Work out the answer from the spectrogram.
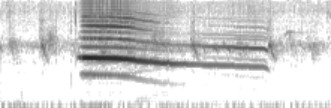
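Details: Common starling in morning mist in the Eifel near Dohr, Germany, giving one long clear whistle that slides slowly downward, bright and rich in overtones, over faint background chatter.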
